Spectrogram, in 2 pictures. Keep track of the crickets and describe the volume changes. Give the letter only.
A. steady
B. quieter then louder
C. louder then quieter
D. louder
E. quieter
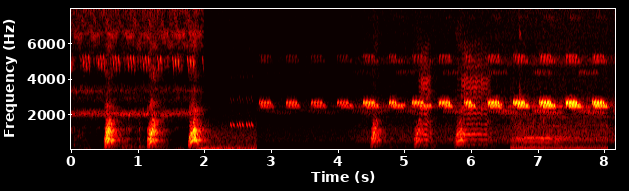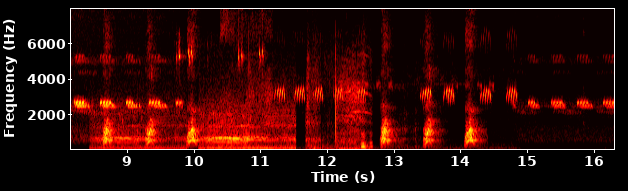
C.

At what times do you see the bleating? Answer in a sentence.
The bleating can be heard from 5.2 to 12.7 s.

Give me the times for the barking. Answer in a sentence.
The barking can be heard from 0.5 to 2.0 s, from 4.5 to 6.0 s, from 8.6 to 10.2 s and from 12.8 to 14.3 s.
